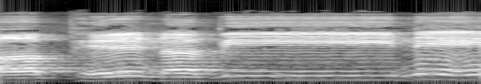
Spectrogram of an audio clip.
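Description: A solo male voice chanting an Urdu salam, a devotional recitation, without accompaniment. It is sung in short melodic phrases with brief breaks and ends on a long held note.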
